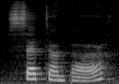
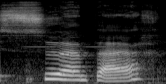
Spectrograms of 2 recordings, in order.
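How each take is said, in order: First: A t sound links the two words. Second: The two vowels meet with no linking sound. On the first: The speaker calls it right. "we use cet. We just add a T" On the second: The speaker calls it wrong. "It would be a little awkward to say"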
